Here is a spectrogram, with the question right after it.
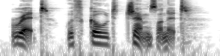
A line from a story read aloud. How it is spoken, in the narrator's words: Ming Zhue said firmly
